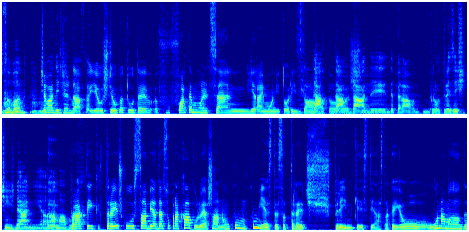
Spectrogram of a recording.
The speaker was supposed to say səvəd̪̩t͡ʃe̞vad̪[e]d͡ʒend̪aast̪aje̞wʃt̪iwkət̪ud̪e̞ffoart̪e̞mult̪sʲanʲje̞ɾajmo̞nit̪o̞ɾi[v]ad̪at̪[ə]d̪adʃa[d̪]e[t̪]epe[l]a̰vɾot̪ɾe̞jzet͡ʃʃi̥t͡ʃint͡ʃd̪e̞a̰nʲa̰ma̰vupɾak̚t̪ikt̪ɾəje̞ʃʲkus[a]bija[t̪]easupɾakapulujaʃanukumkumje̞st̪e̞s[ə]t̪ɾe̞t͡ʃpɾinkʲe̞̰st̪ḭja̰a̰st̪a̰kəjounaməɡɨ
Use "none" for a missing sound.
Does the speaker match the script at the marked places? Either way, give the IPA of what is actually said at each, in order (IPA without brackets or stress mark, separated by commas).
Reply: e, z, ə, d̪, d̪, l, a, d̪, ə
